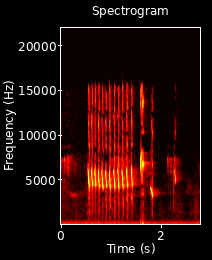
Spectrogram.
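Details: Javan white-eye delivering a full tembakan burst for song tutoring: about a dozen high, rapid, identical staccato notes in a run, then a couple of quick downslurred chirps.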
